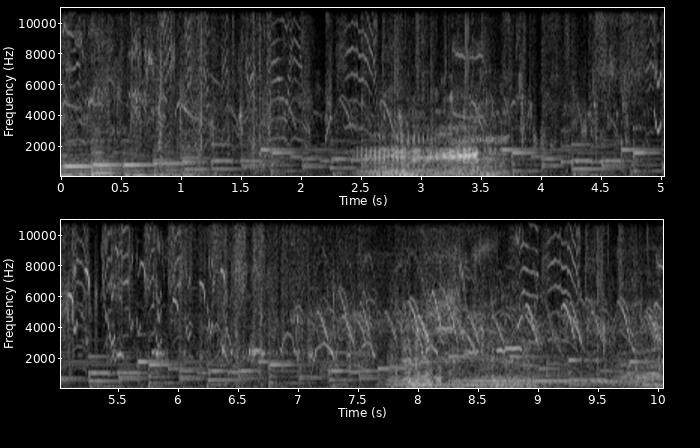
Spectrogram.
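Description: Cartoon background music with a light, stepping melody, with high chirping peeps from cartoon chicks now and then. Near the end there is a quick run of squeaky animal calls.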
